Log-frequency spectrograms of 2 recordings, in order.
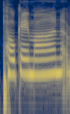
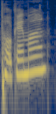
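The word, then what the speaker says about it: Pokémon: Of Pokemon? – Of Pokemon. There's an accent on that E.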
